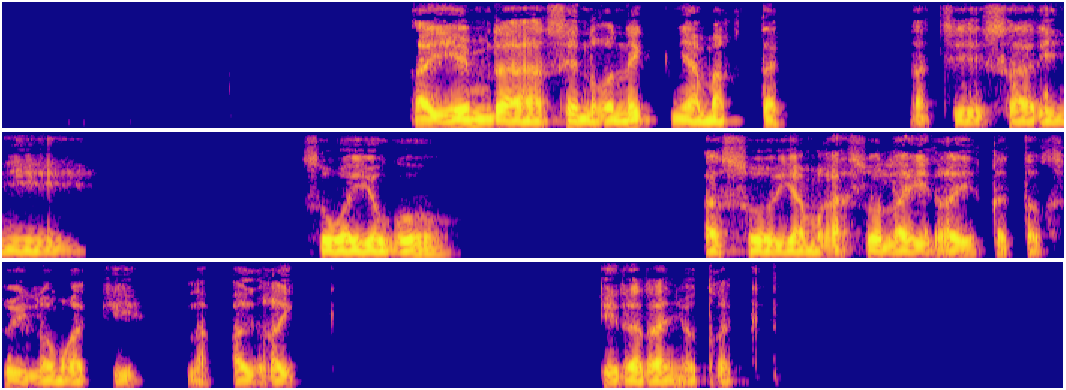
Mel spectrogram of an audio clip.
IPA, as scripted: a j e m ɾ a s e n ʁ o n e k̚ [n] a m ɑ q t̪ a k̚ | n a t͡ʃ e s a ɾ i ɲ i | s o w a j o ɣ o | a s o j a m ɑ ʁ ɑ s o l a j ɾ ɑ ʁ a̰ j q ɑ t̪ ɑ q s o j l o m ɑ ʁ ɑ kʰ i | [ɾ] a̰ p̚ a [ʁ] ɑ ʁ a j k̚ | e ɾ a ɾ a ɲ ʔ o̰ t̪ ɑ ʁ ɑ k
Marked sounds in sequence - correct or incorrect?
incorrect, incorrect, incorrect

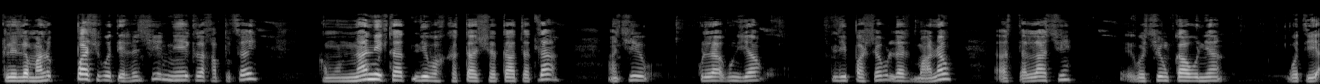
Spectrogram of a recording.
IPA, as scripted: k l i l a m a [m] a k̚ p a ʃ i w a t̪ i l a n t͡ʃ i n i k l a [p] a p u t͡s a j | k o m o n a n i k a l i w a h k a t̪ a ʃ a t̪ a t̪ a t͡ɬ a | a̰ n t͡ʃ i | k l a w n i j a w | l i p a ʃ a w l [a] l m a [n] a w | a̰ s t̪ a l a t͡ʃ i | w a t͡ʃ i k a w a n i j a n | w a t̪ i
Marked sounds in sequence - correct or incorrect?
incorrect, incorrect, correct, correct

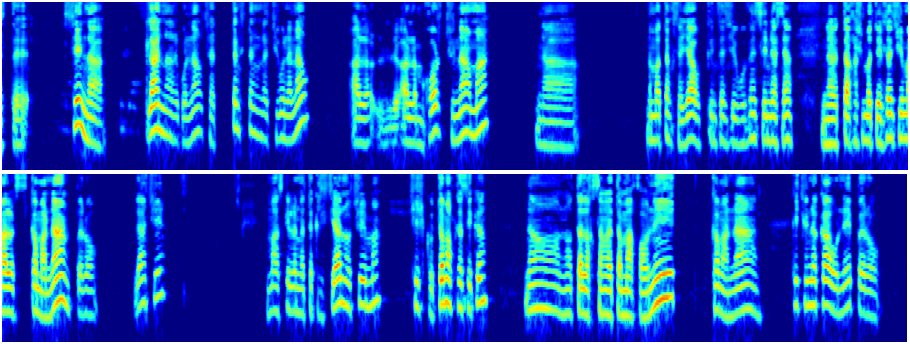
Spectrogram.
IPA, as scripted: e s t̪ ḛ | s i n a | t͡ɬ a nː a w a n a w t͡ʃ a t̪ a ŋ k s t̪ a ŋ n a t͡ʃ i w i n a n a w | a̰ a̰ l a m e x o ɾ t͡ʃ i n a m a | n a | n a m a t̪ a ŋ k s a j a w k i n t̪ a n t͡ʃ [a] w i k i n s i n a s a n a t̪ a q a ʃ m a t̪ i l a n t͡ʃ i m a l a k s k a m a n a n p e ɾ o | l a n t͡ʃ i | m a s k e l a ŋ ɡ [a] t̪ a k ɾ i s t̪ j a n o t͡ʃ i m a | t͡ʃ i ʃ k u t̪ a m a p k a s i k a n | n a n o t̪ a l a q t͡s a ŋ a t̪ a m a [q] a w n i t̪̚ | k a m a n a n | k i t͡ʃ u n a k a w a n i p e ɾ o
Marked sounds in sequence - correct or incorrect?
incorrect, correct, correct

